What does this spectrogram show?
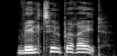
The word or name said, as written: VELTILBEREDT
